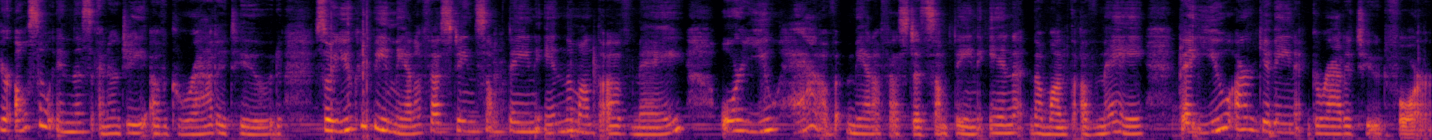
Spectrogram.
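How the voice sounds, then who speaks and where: Noticeable background noise sits behind a woman's medium-pitched voice. She speaks at a fairly slow pace with lively intonation. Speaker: tarot reader. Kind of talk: tarot reading.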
